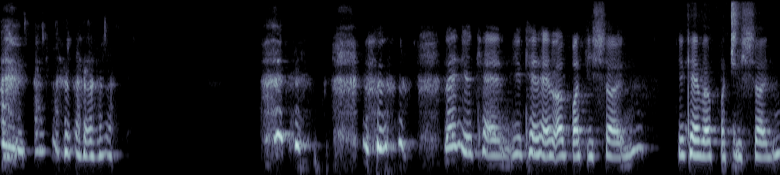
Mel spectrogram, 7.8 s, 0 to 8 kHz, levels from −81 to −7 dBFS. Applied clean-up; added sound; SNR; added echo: neural mask model Resemble Enhance denoiser.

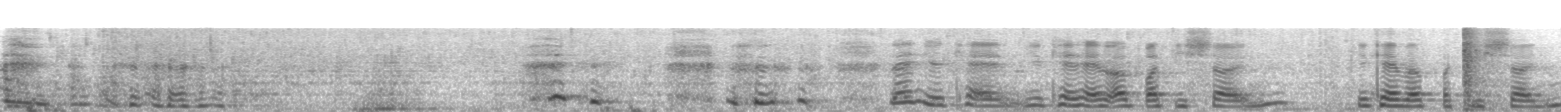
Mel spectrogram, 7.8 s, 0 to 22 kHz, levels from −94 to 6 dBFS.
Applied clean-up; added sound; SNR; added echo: none; Toilet flush; 12 dB; none.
